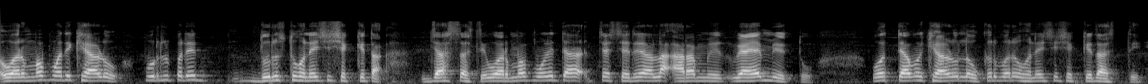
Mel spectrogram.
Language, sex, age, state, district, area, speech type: Marathi, male, 18-30, Maharashtra, Satara, urban, spontaneous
